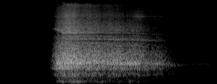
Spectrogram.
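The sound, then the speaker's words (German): A single long, audible exhale, a breathy whoosh of air pushed out steadily for over a second and trailing off softly, fairly loud with no talking, in a relaxation breathing exercise after a deep breath held for a count of five. “und atme laut aus.”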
